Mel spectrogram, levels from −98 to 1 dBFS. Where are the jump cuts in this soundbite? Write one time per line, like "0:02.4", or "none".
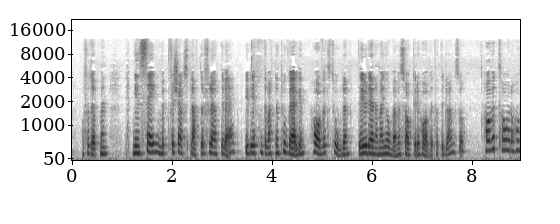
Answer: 0:03.4
0:05.6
